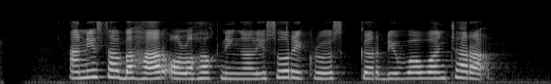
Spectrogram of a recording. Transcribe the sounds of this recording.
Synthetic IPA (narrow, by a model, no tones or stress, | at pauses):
ʔanist̪abaɦarɔlɔɦɔk̚niŋalisuɾikɾuskərdiwawaɲt͡ʃaɾa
